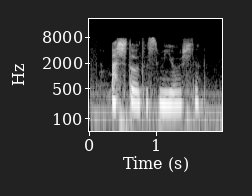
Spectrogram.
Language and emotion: Russian, positive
